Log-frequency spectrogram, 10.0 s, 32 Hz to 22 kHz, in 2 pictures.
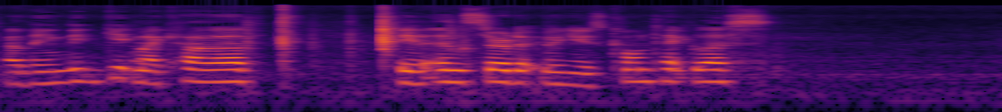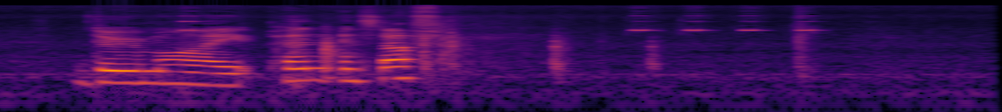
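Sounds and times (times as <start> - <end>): keypad beeps: 8.2 - 9.2.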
